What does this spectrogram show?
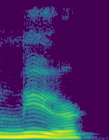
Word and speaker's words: muur: Main u is along you sound like a muur which means wall. Let us break it down. Muur. Muur.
